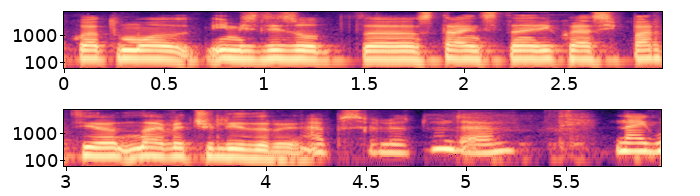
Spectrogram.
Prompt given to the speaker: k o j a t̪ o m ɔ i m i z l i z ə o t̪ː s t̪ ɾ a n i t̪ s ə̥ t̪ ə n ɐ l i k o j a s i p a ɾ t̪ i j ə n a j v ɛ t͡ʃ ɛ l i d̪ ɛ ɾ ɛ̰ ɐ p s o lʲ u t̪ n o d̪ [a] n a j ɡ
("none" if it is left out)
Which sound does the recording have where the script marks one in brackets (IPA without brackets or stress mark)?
a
